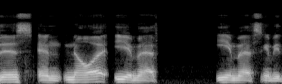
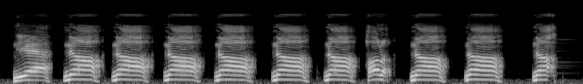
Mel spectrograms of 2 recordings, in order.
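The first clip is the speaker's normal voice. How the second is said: frightened and breathless, higher pitch; 12 semitones higher than usual. Reacting after the camera reports a thrown object: scared and out of breath. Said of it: "I'm already out of breath! I'm so scared!".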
